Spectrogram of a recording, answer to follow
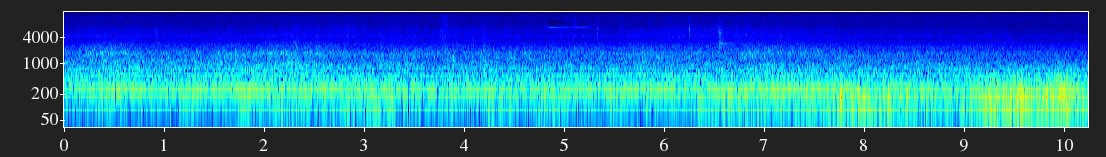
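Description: Safari game-drive vehicle's engine running steadily at idle, a constant low hum under a noisy bed, with a louder low rumble about nine seconds in.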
